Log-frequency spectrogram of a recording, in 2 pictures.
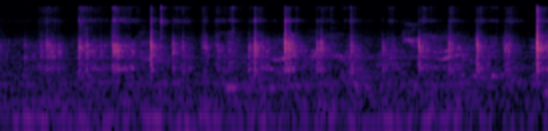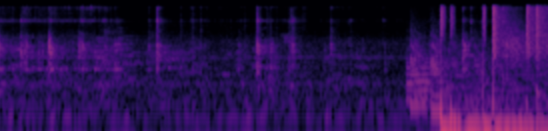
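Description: Irregular small clicks and taps of a plastic bulb socket and its brass mounting plate being handled and turned by hand. Loud music starts abruptly just before the end.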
